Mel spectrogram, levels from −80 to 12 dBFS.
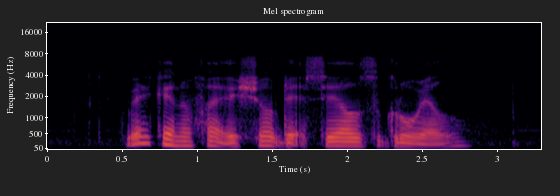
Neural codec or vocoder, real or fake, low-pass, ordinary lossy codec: none; real; 7.2 kHz; none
